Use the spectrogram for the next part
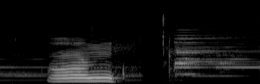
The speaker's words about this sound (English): The church bell goes off here in the little town I am.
